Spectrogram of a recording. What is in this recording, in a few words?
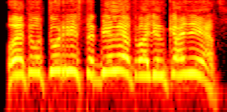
bear battlecry; eft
